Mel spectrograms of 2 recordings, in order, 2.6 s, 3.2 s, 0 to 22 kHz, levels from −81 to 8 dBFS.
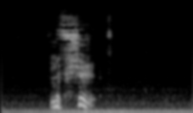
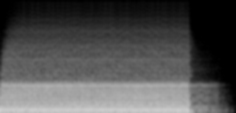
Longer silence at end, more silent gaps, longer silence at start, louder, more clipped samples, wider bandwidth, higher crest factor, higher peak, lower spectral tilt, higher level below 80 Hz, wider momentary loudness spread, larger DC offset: second, 0 s vs 0.4 s; neither; about the same, 0 s vs 0 s; second, -20 LUFS vs -10 LUFS; neither; first, 14 kHz vs 9.2 kHz; first, 20 dB vs 8 dB; second, -8 dBFS vs 0 dBFS; second, -3 dB/octave vs -8.5 dB/octave; second, -38 dBFS vs -14 dBFS; first, 24 LU vs 2 LU; neither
